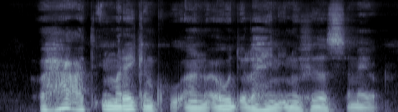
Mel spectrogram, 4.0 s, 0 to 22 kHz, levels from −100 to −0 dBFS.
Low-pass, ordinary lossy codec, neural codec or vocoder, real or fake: none; none; none; real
